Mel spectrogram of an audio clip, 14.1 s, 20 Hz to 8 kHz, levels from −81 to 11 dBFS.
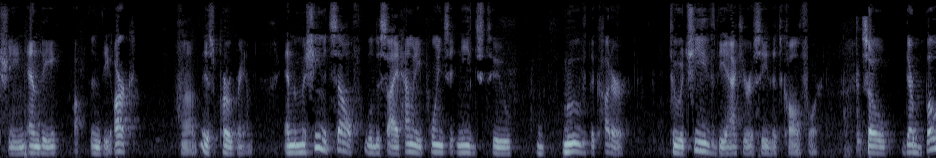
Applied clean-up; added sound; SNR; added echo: none; none; none; none.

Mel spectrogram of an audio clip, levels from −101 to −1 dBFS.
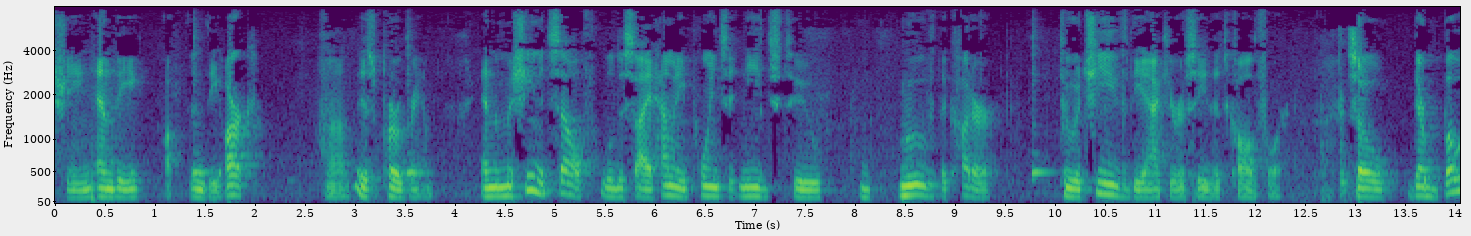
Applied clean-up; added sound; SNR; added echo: none; Cowbell; 15 dB; none.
